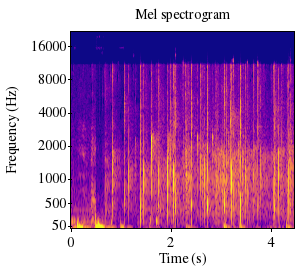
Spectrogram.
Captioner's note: group applauding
